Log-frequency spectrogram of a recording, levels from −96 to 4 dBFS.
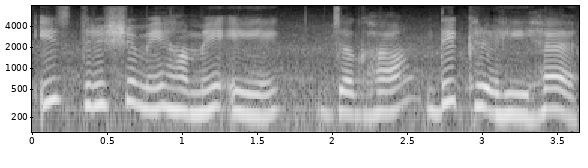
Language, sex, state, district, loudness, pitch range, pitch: Hindi, male, Punjab, Pathankot, -12 LUFS, 230-295 Hz, 255 Hz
